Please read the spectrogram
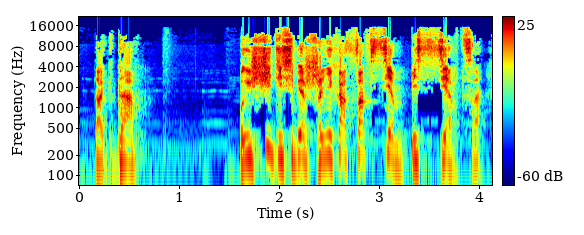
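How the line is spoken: Irritated shout. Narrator (Russian): раздраженно крикнул Джон

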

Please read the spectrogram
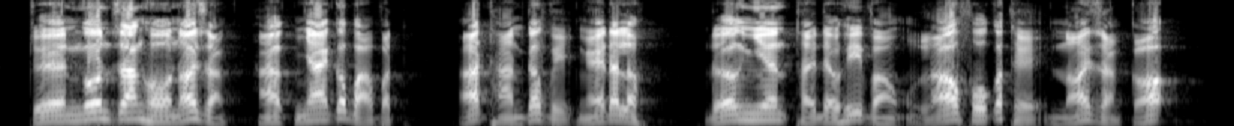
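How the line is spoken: Loud laughing speech. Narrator (Vietnamese): Mặc Nho đảo mắt một vòng, cất tiếng cười lớn nói

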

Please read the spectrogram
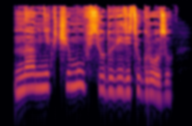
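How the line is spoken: Plain. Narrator (Russian): сказал Клейн

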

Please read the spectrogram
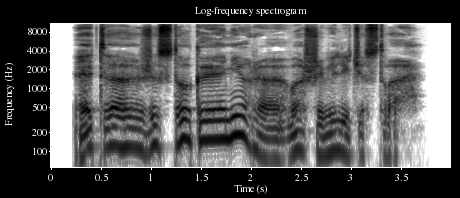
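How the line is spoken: Quiet old man. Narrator (Russian): тихо промолвил старый писарь

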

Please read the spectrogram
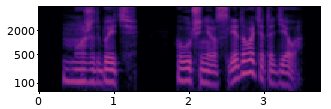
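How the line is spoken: Muttering. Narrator (Russian): пробормотал Арв Грипп

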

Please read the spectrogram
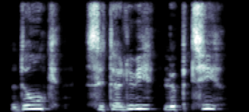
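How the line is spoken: Alarmed stammer. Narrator (French): Alors César, effaré, devina, et balbutiant

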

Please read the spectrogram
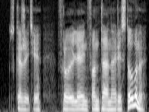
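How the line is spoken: Plain. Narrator (Russian): спросил Зеакамп

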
